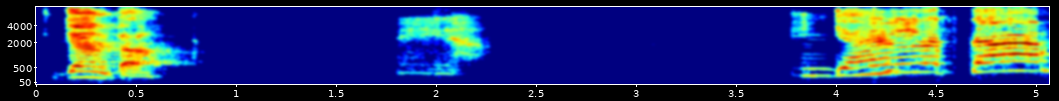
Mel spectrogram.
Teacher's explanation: Tiene la mayor fuerza de voz en yan.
